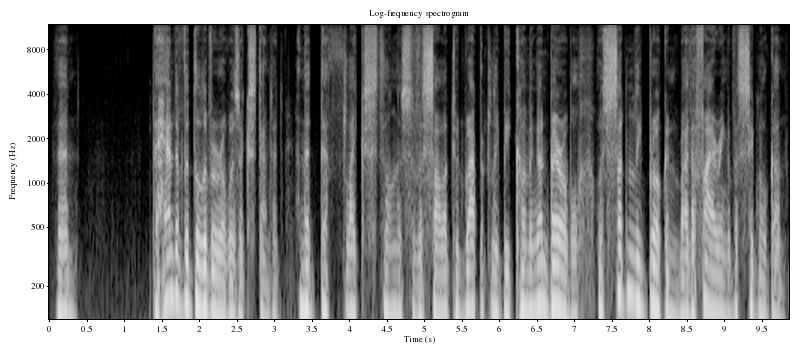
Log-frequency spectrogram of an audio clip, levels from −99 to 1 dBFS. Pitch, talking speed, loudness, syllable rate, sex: 115 Hz, 175 wpm, -20 LUFS, 6.1 syllables/s, male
